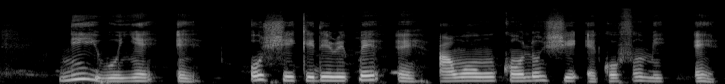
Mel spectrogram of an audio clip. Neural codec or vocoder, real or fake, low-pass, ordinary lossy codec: none; real; 14.4 kHz; Opus, 64 kbps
